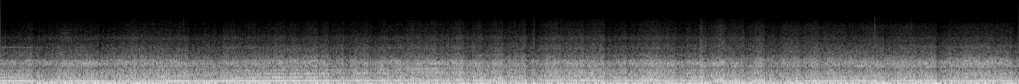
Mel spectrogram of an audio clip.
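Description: Tyres roll on a paved road with a steady rumble.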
